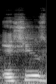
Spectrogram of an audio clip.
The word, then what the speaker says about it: issue: okay by the way the in the British pronunciation of this word is actually issues okay whereas in the u.s. and India we mostly say issue with the H SH okay but actually the classical British pronunciation has issues there is no H in that okay so anyway so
